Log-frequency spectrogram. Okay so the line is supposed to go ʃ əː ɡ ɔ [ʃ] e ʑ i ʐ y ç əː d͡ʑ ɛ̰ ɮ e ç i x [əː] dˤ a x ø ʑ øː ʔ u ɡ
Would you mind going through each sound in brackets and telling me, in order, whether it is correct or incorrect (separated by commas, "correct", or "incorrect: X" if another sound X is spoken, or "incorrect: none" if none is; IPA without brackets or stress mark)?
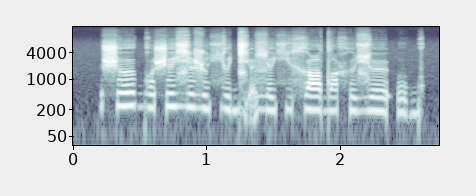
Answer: correct, correct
